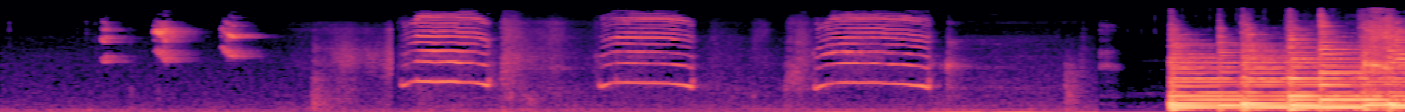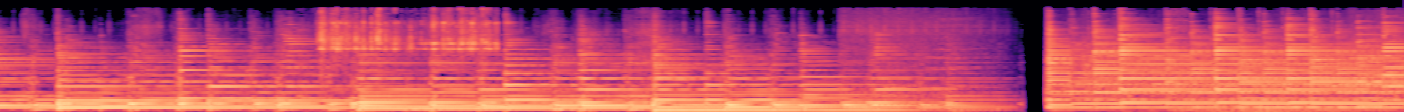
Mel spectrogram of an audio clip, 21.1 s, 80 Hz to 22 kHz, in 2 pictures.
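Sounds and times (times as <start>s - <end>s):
kittens mewing: 6.1s - 7.1s
ukulele music: 8.8s - 17.5s.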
